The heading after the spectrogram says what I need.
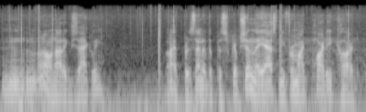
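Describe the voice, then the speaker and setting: A man's voice: fairly low pitch, very animated, moderate pace, noisy background. An American man playing a sullen, weary sick patient in a 1950s radio drama, on an old recording. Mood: bitter.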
